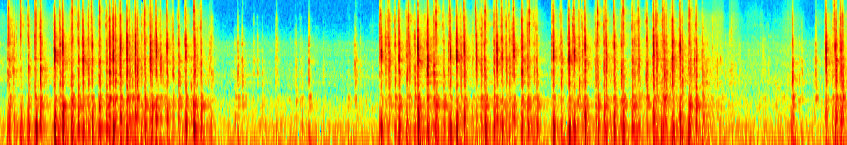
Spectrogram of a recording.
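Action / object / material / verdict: tap / mechanical keyboard with round plastic keycaps / plastic / none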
